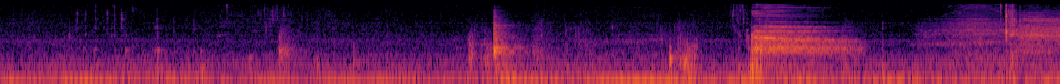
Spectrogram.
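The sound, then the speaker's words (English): A few short, muffled burps break an otherwise quiet, hushed background, spaced irregularly about a second apart, the middle one fuller and longer than the others. No one speaks. “That's for our podcast listeners. The burping and the acid reflux.”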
